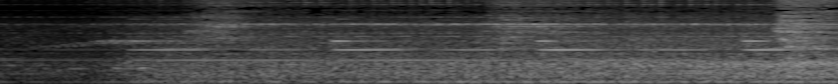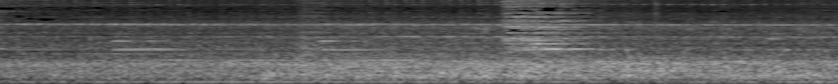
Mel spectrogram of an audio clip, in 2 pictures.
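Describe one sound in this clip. Train wheels clack over rail joints at a steady pace.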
